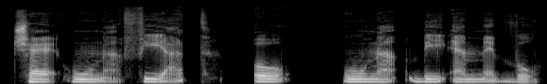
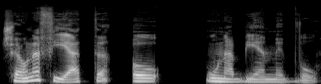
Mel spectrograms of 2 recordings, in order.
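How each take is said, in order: First: Slow, spaced-out repeat; slow it down for learners; careful slow teacher read; slow and clear. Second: Said in the usual way. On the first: Shown as a demonstration. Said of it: "slow repeat for learners". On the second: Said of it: "example then slow repeat".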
